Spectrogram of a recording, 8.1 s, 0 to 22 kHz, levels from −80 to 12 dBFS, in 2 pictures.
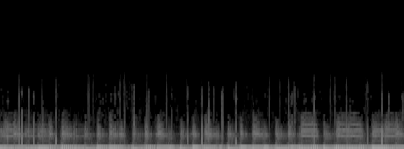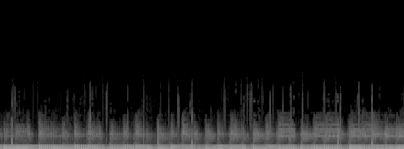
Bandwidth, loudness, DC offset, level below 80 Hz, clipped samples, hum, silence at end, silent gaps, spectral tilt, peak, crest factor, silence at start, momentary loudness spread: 10 kHz; -28 LUFS; under 0.1%; -50 dBFS; under 0.1%; none; 0 s; none; -5.5 dB/octave; -8 dBFS; 20 dB; 0 s; 3 LU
